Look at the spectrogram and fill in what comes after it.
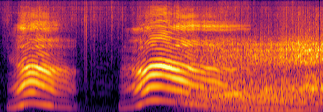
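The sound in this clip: A voice imitates a big red Firebird car, making two revving engine sweeps. The first rises and falls in pitch, and after a short pause the second climbs again before trailing off into a rough, sustained drone.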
